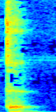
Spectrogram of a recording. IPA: tʰ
